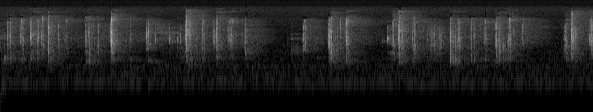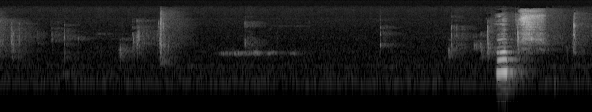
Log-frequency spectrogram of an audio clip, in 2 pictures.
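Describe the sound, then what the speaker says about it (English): Keystrokes on a computer keyboard as a path name is typed into an editor during a class lecture, coming in quick irregular bursts of clicks at close range, then a louder clatter near the end. "Notice I'm typing in the path name from hell here."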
